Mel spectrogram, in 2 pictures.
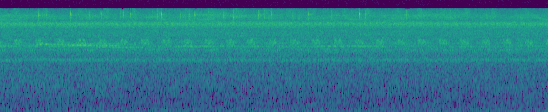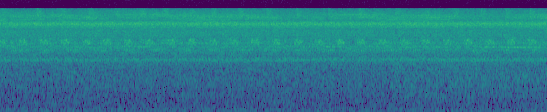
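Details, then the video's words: Crickets singing in an autumn forest among many other insects, a steady train of fast pulsed chirps layered over an unbroken high-pitched ringing tone, with the broad hiss of flowing stream water filling the background. "가을 귀뚜라미 소리"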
